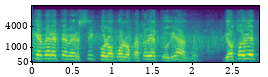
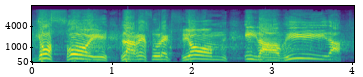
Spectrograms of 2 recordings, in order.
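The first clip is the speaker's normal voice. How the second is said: loud, driving sermon climax; fiery pulpit preaching; preaching at full force; 5 dB louder than usual. Acted. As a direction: preach it hard to the crowd.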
